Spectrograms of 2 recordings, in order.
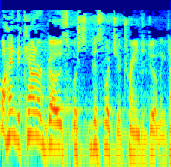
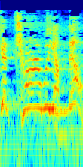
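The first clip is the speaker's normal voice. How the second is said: tiny, very high, squeaky voice. Retelling a tiny woman at McDonald's instructing her big husband, in a tiny Minnie Mouse voice. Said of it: "this tiny little Minnie Mouse voice".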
